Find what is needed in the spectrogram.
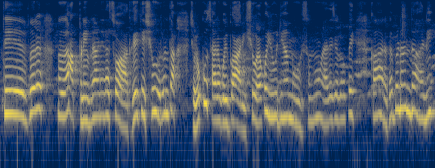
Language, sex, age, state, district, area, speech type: Dogri, female, 30-45, Jammu and Kashmir, Samba, rural, spontaneous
